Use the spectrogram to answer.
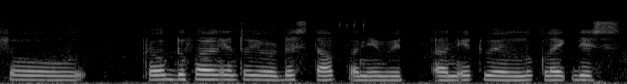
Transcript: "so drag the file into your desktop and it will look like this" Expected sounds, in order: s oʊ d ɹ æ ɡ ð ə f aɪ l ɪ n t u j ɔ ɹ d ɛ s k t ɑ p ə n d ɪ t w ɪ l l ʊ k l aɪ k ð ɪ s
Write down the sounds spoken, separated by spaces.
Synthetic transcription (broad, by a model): s oʊ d ɹ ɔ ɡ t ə f aɪ l ɪ n t u j ɔ ɹ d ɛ s t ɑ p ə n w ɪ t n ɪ w l ʊ k l aɪ k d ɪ s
